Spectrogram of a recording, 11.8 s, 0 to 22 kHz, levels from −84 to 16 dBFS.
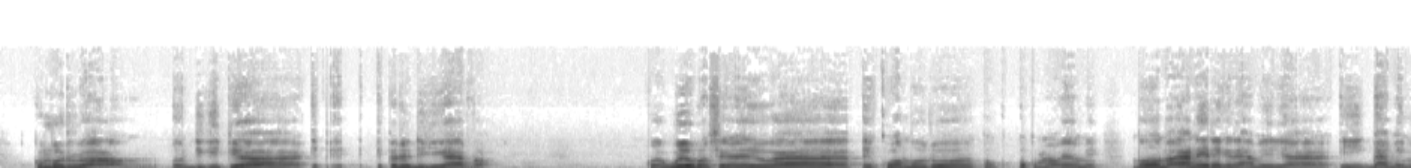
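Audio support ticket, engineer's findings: Lost packets rebuilt from error correction, 0.85 to 1.07 s. No dropout, but about 120 ms of speech goes grainy and noisy. Opus decoder playing the low-bitrate backup copies carried in the following packets, consistent with six 20 ms frames lost. Jitter buffer or network side. Worth checking loss stats around then.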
